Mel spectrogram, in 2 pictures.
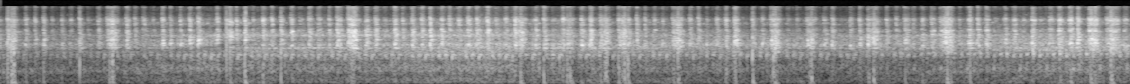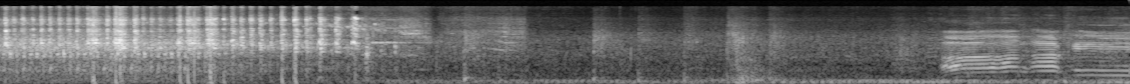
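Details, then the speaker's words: Toyota Innova diesel at idle with battery warning light on: loud busy idle with rough clattering rattle from the front of the engine; alternator clutch pulley failed. "Ayan sobrang ingay ng ano niya ah tind natin kung ano ang maingay diyan bearing o yung clut p ng alternator"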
